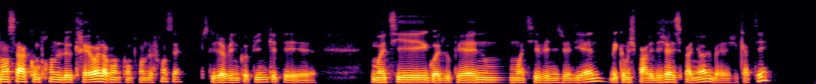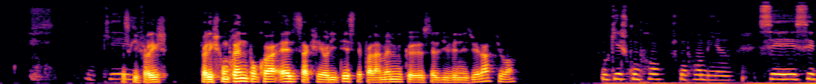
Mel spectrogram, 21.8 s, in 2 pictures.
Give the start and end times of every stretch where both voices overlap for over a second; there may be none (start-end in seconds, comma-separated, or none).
none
